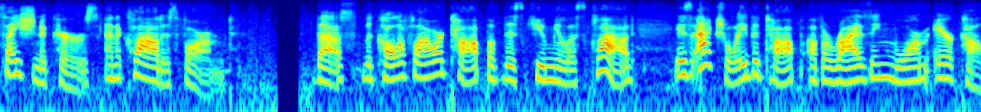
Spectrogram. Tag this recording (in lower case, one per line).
speech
